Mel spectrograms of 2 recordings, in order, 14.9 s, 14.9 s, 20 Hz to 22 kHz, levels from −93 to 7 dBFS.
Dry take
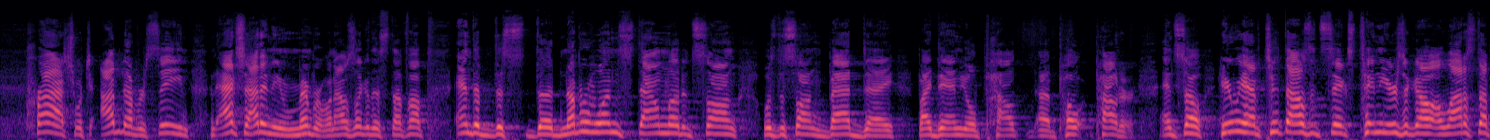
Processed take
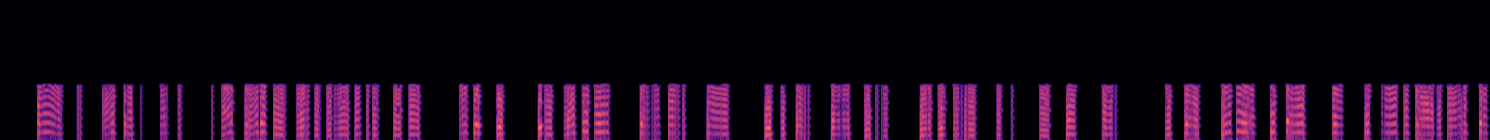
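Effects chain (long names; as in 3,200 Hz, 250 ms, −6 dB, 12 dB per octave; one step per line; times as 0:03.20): downward compressor 2.5 to 1, threshold −35 dBFS, peak gain reduction 9.5 dB
bit reduction 5 bits
linear-phase brick-wall low-pass 1,800 Hz
notch comb filter 220 Hz
level +7 dB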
